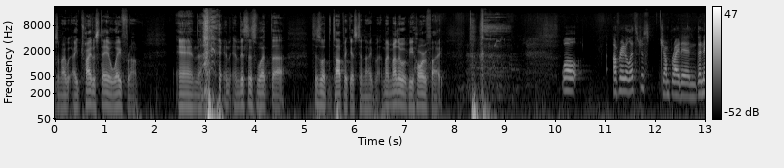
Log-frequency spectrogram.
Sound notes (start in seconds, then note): 2.9 chuckling; 8.2 chuckling; 8.2 audience laughs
